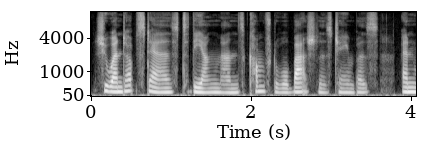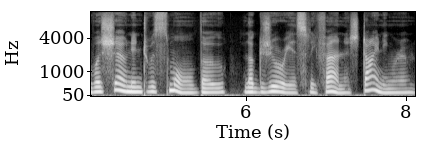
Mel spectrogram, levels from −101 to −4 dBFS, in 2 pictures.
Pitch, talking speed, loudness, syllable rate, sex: 180 Hz, 155 wpm, -18 LUFS, 4.6 syllables/s, female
